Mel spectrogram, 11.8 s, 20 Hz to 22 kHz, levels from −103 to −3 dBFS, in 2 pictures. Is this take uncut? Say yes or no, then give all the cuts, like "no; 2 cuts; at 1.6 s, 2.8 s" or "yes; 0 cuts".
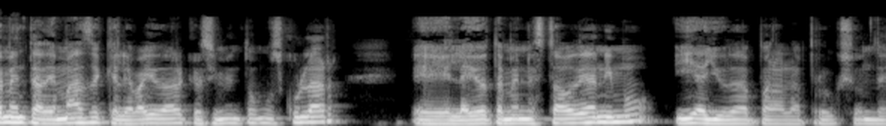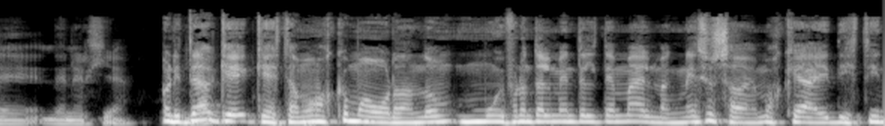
yes; 0 cuts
